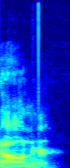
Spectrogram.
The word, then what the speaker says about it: honor: Que o honor ali, ó, o H, ele é silent, a gente não pronuncia, tá? Então, olha lá, an hour, an honor.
